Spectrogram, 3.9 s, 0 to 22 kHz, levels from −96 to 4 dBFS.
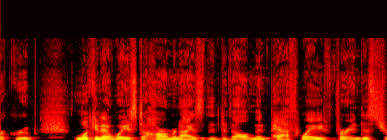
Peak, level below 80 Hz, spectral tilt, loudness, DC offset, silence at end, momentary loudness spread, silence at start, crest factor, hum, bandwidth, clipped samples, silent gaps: -12 dBFS; -68 dBFS; -6.5 dB/octave; -32 LUFS; under 0.1%; 0 s; 12 LU; 0 s; 20 dB; none; 16 kHz; under 0.1%; none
